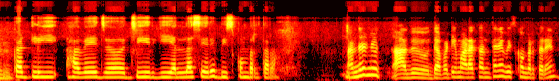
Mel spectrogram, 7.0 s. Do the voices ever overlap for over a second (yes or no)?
no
